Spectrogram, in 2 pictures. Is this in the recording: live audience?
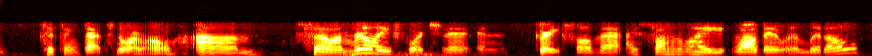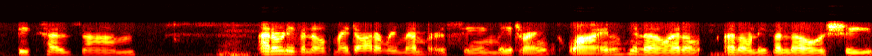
no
